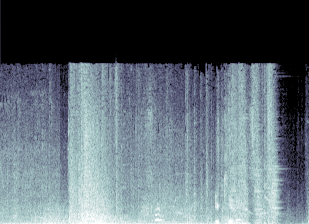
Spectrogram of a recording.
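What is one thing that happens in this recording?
A loud explosion crashes close by, followed by crackling debris.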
